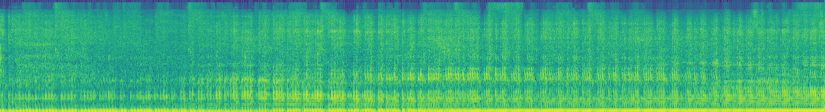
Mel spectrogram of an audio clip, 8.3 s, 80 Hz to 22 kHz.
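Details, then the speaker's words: 2005 Arctic Cat Firecat F6 snowmobile, first start after sitting all year: two-stroke drone revs and holds high while the track never turns. Primary clutch is sticking and not engaging; it would likely stall if put down. "that's problem number one clutches stick in it'll do that forever if I put it down it'll either go ahead in this case it'll probably just stall out so that's why clutch got to go into this"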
